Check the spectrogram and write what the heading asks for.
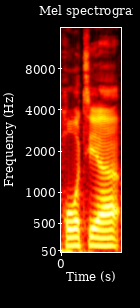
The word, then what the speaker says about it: Portia: um my time at Portia or Porsche depending on how you want to pronounce it I know those I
